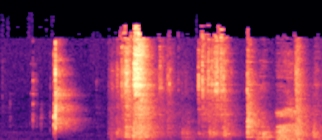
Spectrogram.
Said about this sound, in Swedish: En ren sked som jag rör om.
